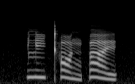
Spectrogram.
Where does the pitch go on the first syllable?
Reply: high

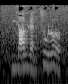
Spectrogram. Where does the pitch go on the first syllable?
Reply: rising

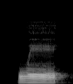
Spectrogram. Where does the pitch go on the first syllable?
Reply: low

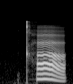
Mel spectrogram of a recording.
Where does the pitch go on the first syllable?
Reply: falling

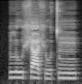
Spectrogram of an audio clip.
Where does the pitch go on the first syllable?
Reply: high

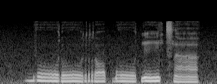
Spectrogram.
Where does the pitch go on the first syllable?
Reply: falling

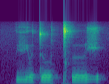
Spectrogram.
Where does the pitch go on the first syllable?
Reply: low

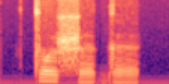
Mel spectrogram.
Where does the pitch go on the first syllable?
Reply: high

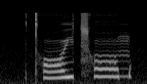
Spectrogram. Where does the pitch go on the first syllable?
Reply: rising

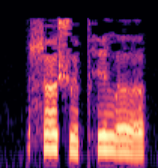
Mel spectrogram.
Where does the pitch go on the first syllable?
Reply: high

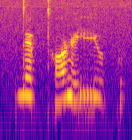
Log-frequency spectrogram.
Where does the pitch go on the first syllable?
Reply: falling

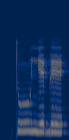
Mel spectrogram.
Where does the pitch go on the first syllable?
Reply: high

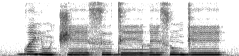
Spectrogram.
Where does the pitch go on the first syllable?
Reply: high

